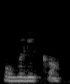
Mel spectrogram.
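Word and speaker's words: publicó: verbo es un verbo es una acción yo publico yo publico todos los años por ejemplo Ya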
